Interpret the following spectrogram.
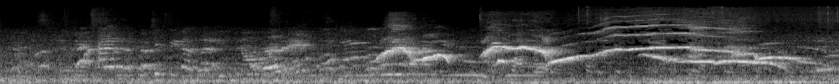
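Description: Young children's voices chattering and calling out, growing louder about halfway through, with long, high-pitched drawn-out squeals near the end.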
